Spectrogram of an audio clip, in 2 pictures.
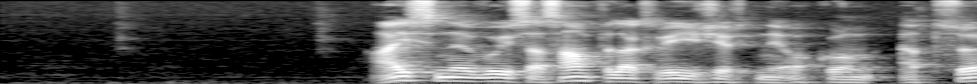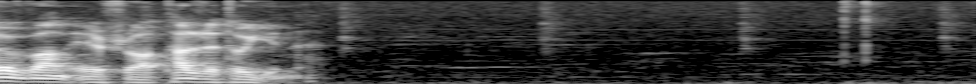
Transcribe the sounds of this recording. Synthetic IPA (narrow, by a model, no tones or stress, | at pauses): a̰ɪsɪnəʋʊjsasamfɛlaksʋijʃɪft̪nḭʔɔhkʊmæ̰t̪søːʋanɛ̰ɹfɹɔ̰ːt̪ʰalːət̪ʰʊjɪ̰nə̰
